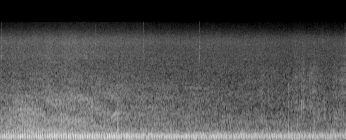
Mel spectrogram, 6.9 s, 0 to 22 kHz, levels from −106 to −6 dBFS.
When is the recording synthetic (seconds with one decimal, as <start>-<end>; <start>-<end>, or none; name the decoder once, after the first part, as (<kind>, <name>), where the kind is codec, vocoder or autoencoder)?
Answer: 0.0-3.0 (vocoder, BigVGAN v2); 5.5-6.9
